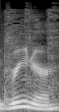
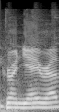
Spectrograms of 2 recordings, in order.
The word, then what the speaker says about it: Grenier: like the full on and you got adrian greener if i'm saying it right entourage adrian grenier grenier that's right he's got a unibrow too really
